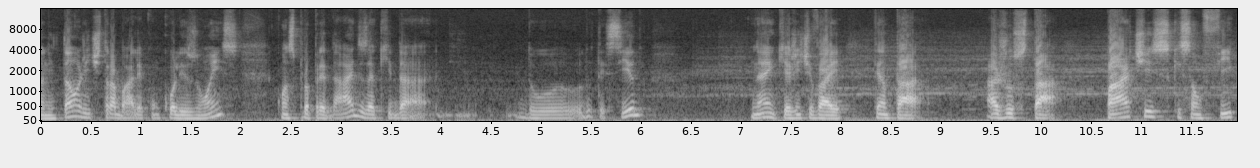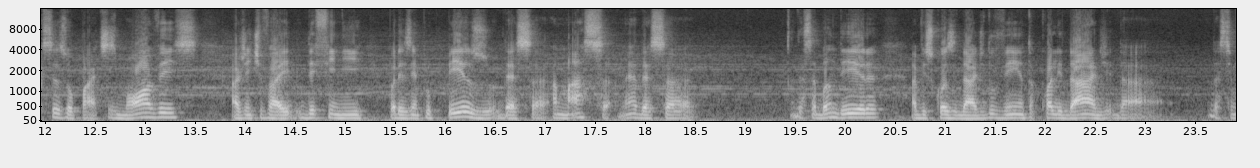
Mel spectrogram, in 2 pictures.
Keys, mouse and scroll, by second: 5.9 click, 7.5 middle click, 8.4 middle click, 9.2 middle click, 12.8 middle click, 14.3 middle click, 14.8 middle click, 15.5 middle click, 16.2 middle click, 17.0 middle click, 22.6 middle click.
